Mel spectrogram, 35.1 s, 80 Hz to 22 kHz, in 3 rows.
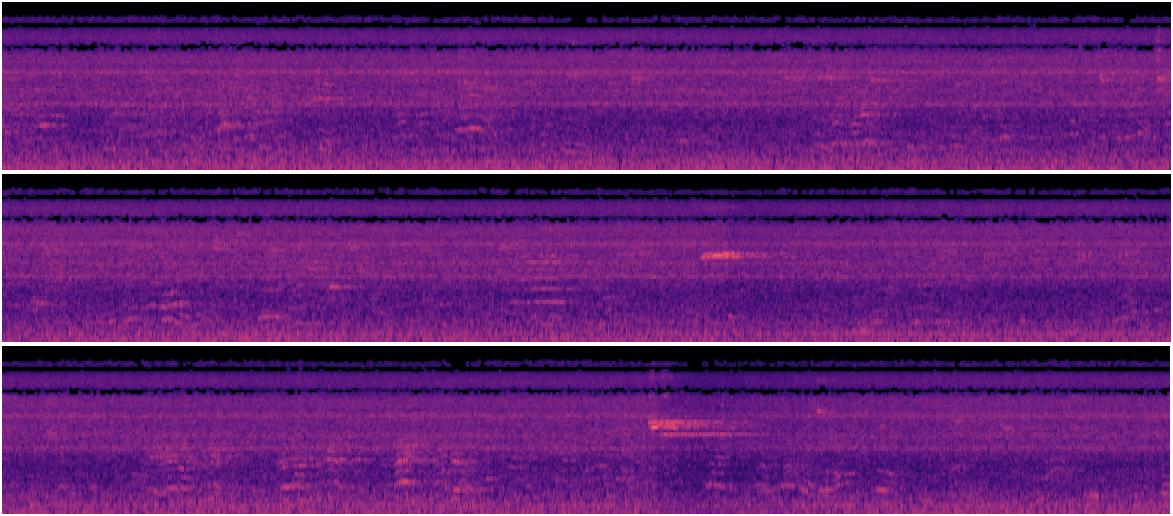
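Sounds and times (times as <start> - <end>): distant shouts and voices: 0.0 - 35.0
steady hum: 0.0 - 35.0.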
